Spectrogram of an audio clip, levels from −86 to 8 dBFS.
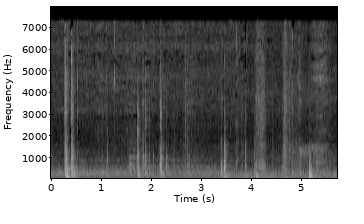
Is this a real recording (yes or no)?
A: yes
